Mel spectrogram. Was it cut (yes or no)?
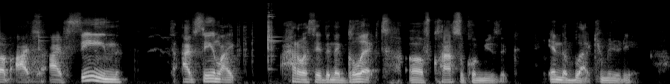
yes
